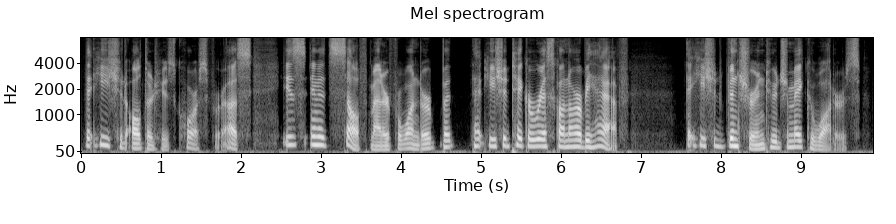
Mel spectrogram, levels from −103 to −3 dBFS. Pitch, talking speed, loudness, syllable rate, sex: 155 Hz, 180 wpm, -21 LUFS, 5.3 syllables/s, male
